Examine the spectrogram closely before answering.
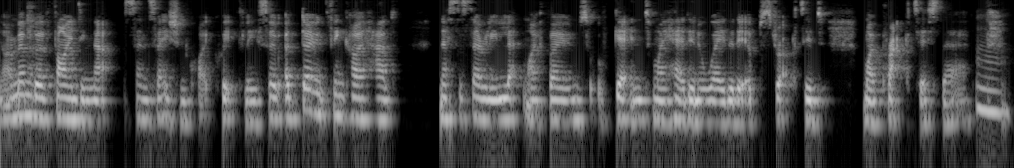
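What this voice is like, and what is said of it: West Country English accent. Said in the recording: “lovely to hear some West Country accent”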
